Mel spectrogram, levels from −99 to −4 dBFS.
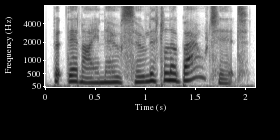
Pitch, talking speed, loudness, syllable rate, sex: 220 Hz, 230 wpm, -21 LUFS, 5.1 syllables/s, female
